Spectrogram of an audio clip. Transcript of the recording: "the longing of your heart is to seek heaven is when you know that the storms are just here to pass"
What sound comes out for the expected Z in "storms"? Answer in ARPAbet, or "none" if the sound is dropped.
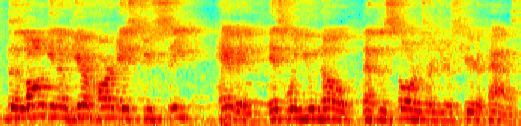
Z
